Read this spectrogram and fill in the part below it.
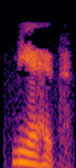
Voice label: finnish men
